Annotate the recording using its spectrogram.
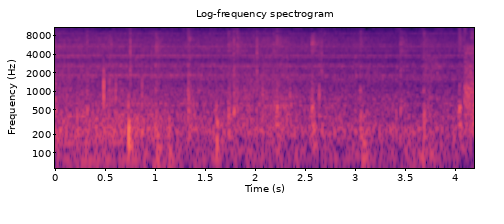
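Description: Faint, irregular small clicks and taps over a low, steady hiss.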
